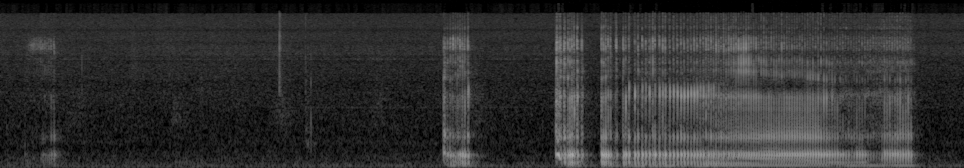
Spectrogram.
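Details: Dog named Keston napping on a sheepskin rug: snorts, then a long rattling, grunting breath through the nose; a loud snorting snore.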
